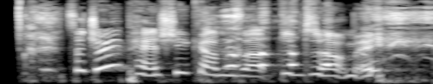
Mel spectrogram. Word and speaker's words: Pesci: Pesci.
